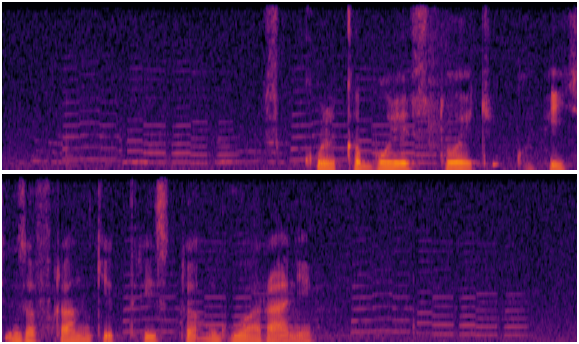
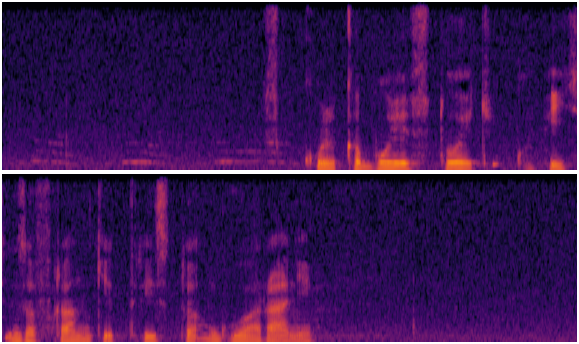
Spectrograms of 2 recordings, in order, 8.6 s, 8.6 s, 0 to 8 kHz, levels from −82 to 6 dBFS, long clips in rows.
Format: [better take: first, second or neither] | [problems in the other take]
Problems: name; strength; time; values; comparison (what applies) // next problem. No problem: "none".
second | background sound (Clapping + Wind instrument, woodwind instrument); 17 dB below the speech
